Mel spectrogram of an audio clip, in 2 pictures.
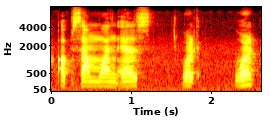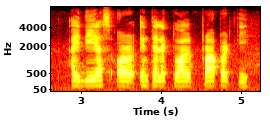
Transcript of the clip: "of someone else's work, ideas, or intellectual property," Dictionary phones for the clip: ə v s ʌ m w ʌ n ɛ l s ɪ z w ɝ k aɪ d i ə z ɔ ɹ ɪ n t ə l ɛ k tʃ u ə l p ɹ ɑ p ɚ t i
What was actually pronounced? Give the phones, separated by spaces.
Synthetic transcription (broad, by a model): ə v s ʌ m w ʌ n ɛ l s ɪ w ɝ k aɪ d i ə s ɔ ɹ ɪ n t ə l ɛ k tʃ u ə l p ɹ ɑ p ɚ t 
